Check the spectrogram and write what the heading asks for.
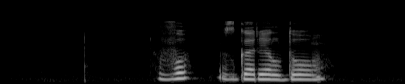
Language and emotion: Russian, sad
